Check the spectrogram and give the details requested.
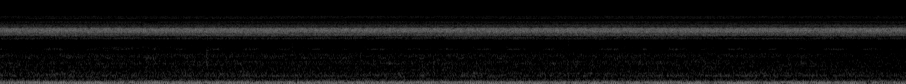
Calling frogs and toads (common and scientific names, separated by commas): none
